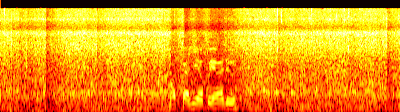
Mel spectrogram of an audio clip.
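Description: Steady broadband rush of water at Jangkar Waterfall in Lundu, Sarawak, constant and fairly loud throughout, with people chatting casually in Malay over it.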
